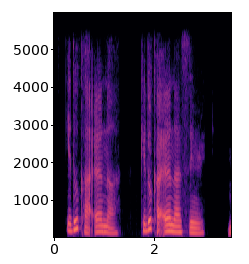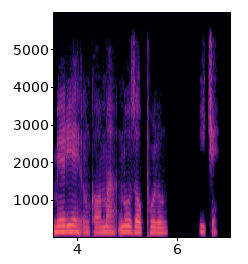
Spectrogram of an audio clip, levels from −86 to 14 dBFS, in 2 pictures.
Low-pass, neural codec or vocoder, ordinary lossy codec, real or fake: 5.4 kHz; codec, 16 kHz, 0.5 kbps, X-Codec, HuBERT features, trained on LibriSpeech; none; fake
